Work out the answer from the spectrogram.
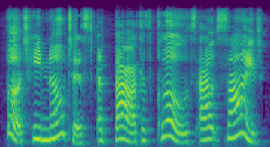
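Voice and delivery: plain reading voice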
